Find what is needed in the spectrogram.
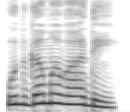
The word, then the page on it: ಉದ್ಗಮವಾದಿ: udgamavādi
